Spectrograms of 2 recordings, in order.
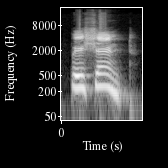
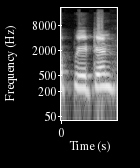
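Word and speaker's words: patient: पेशेंट है, क्या बोलेंगे, पेटेंट नहीं बोलेंगे, बहुत से हैं ऐसे जो उसको पेटेंट ही बोलते हैं, बहुत देखते हैं पेटेंट, बच्चे भी पेटेंट बोलते हैं, पर पेटेंट नहीं बोलना है।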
